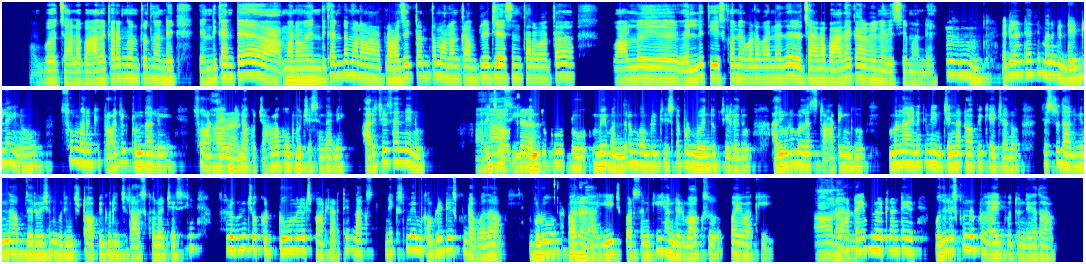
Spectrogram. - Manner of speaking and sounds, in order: in English: "ప్రాజెక్ట్"; in English: "కంప్లీట్"; in English: "సో"; in English: "ప్రాజెక్ట్"; in English: "సో"; in English: "కంప్లీట్"; in English: "జస్ట్"; in English: "అబ్జర్వేషన్"; in English: "టాపిక్"; in English: "టూ మినిట్స్"; in English: "నెక్స్ట్"; in English: "కంప్లీట్"; tapping; in English: "ఈచ్ పర్సన్‌కి, హండ్రెడ్ మార్క్స్ వైవాకి. సో"
- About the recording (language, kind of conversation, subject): Telugu, podcast, సమస్యపై మాట్లాడడానికి సరైన సమయాన్ని మీరు ఎలా ఎంచుకుంటారు?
